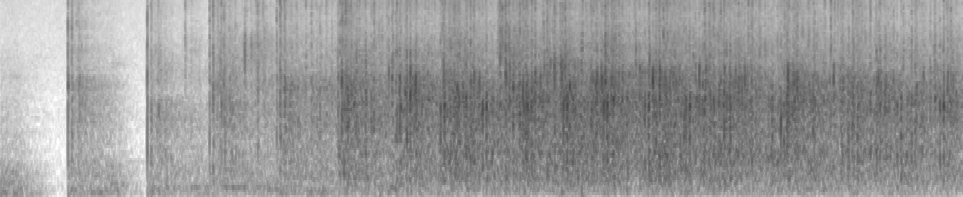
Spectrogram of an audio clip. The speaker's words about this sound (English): What are you doing? Are you clapping?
